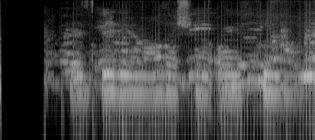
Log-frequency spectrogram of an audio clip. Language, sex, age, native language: Icelandic, male, 10, Icelandic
